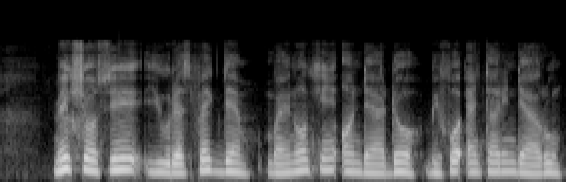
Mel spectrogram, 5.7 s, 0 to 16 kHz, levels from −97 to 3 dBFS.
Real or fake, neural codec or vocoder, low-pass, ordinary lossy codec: real; none; 7.2 kHz; AAC, 96 kbps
